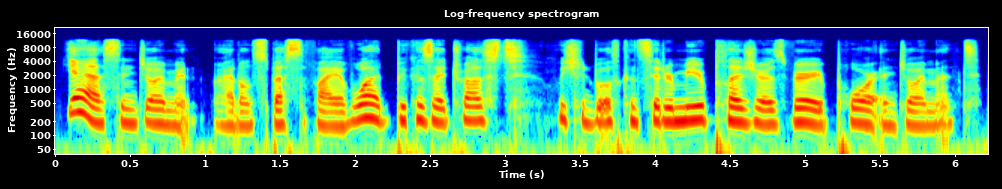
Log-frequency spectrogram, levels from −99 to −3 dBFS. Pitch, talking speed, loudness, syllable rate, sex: 195 Hz, 185 wpm, -20 LUFS, 5.7 syllables/s, female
